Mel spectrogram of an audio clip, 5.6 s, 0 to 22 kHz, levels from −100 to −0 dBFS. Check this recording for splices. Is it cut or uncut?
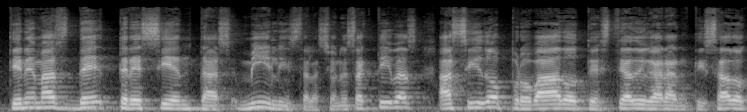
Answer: cut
